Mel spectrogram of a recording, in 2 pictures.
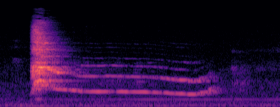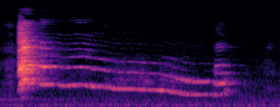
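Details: Maltese puppy left by itself at home, waiting only for its family. Two howls about two and a half seconds apart. Each begins with a harsh yelp, holds a long gliding tone that drifts downward, and ends with a small upward flick.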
